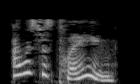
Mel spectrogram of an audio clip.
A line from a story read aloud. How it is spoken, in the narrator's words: he said brightly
